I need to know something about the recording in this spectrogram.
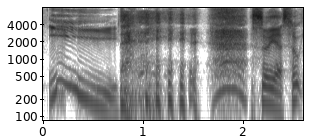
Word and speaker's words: EE: it in the UK I believe it's pronounced e so yeah so e has it in e.o.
